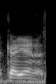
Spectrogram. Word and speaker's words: Guyana: Is there a hierarchy to being having your parents from, how do you pronounce it? – Guyana.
